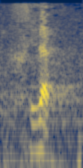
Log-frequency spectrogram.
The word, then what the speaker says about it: خضر: خضر لفظ صحیح لفظ خضر مانتے عوام جو کہتے ہیں خضر خضر خضر بلتا لیکن خضر تو صحیح تلفظ خضر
